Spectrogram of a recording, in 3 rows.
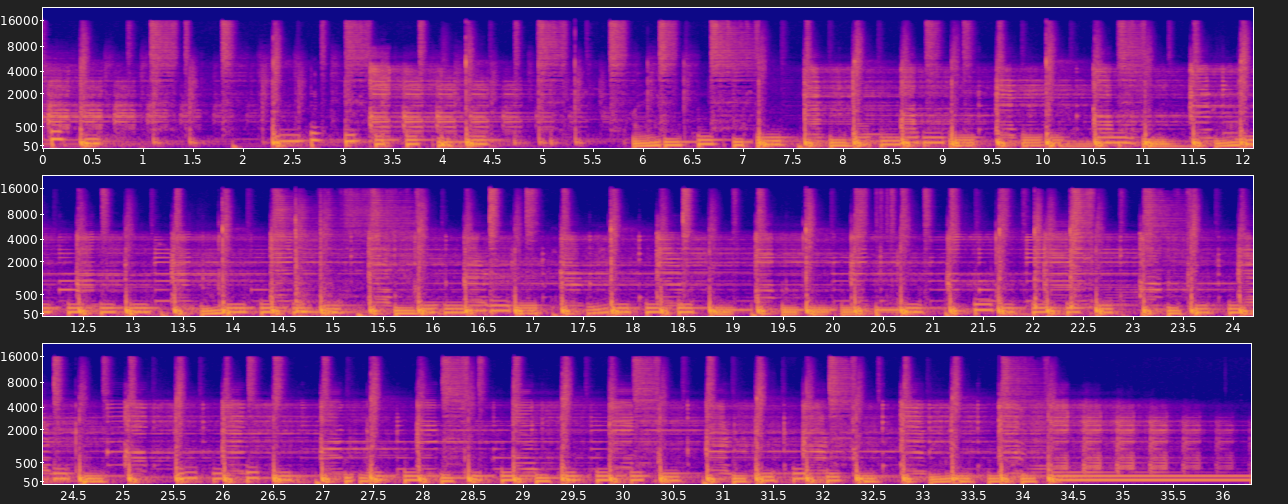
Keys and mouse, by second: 0.3 click, 1.1 click, 1.2 right click, 2.2-3.8 drag, 4.0-8.1 middle drag, 9.5 Tab, 11.5-12.8 middle drag, 12.8 click, 12.8 right click, 13.0 middle click, 13.5 i, 14.5 click, 14.9 i, 17.9 Tab, 21.1 middle click, 22.5 a, 23.8-28.0 middle drag, 28.6 click, 29.2 Tab, 29.9 middle click, 30.2 click, 31.6 Tab, 34.1 ctrl+j, 35.1 Tab.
